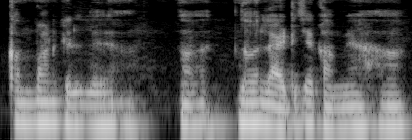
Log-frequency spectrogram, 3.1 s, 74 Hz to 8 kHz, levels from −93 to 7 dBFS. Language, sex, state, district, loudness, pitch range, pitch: Konkani, male, Goa, North and South Goa, -21 LUFS, 115-125 Hz, 120 Hz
